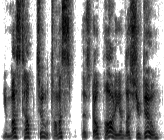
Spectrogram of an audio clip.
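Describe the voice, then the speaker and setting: A kindly but commanding older gentleman in charge of a storybook railway, put on by a woman. He is hearty and a little pompous, with very varied intonation. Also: on the low side, lively intonation, moderate pace, slightly rough. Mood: grave. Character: kindly, authoritative older man, railway boss.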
